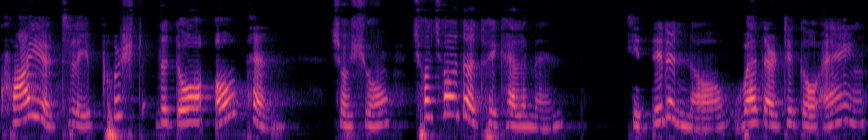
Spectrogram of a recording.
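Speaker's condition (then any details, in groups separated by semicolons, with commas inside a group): No condition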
